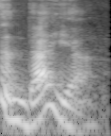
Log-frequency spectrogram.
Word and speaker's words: Zendaya: It's Zendaya. I don't know how American pronounce it, but Well, Jaehyun likes them academic, intellectual, and women of color.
